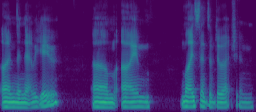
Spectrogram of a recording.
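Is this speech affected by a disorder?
Yes: spinal muscular atrophy.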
